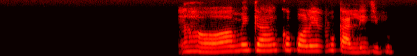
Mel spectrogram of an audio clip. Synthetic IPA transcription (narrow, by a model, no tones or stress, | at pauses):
ɦɔ̃amekãkupɔɭebukalid͡ʒibu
